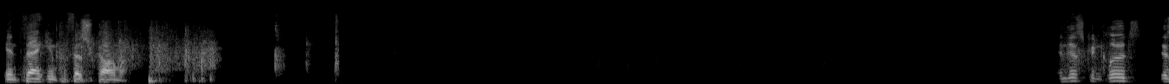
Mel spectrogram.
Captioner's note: applause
